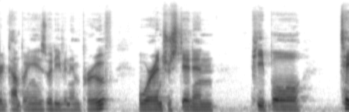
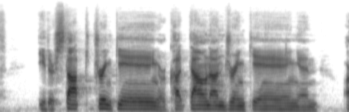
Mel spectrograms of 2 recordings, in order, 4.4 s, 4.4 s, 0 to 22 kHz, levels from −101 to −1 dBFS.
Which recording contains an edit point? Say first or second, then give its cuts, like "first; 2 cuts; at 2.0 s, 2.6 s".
first; 2 cuts; at 1.8 s, 3.1 s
